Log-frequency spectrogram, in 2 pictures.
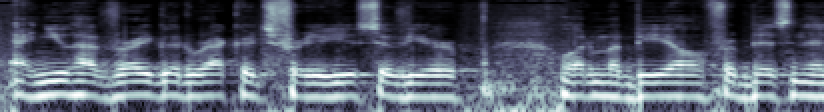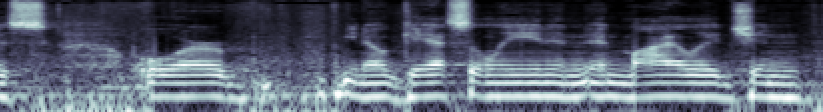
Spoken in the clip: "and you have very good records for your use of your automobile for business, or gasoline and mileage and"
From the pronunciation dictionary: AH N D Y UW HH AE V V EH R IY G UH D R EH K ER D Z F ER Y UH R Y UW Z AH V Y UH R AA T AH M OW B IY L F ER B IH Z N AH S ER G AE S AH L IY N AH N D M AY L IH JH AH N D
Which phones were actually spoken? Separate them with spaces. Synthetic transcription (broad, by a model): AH N Y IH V V EH R IY G UH D R EH K ER D Z F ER R Y UW Z AH V Y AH R AA T AH M OW B IY L F ER B IH Z N AH S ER G AE S AH L IY N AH N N M AY L IH JH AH N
